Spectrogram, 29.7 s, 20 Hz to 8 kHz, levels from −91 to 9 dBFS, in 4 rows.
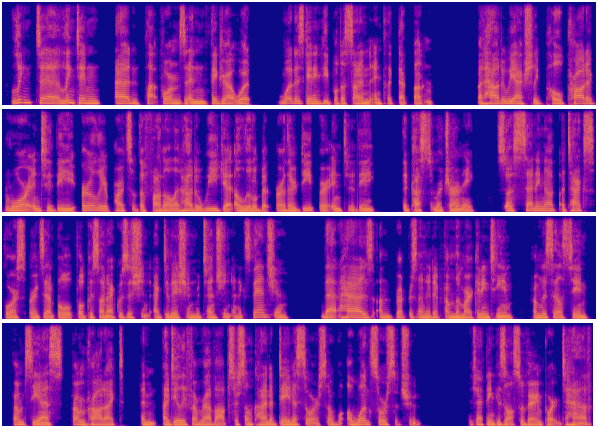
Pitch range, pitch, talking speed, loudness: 145-155 Hz, 150 Hz, 210 wpm, -21 LUFS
